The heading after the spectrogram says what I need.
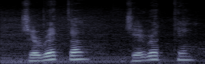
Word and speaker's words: Geretta: It's Geretta. Yes, Did it's I pronounce that right?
